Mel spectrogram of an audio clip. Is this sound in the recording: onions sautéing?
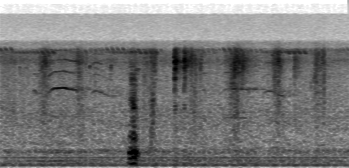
no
